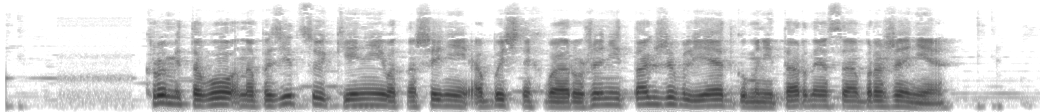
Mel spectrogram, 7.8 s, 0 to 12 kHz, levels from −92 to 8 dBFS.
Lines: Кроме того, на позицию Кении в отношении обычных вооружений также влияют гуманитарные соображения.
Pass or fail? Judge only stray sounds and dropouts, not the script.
pass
